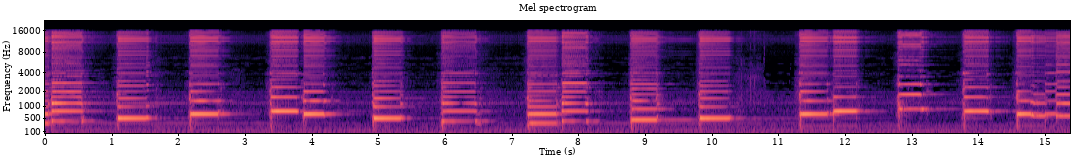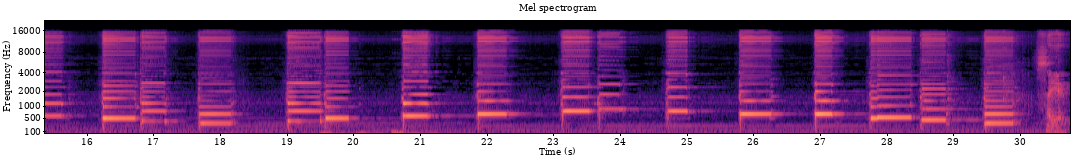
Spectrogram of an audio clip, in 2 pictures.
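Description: Guitar playing a slow single-note Phrygian-mode line, one picked note roughly every second, each note ringing over a steady low sustained drone.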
